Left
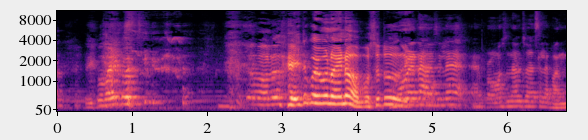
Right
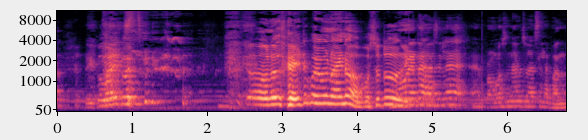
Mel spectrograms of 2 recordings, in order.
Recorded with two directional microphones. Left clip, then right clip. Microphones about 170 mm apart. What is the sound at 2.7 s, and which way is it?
Speech, 50° right (ahead or behind).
